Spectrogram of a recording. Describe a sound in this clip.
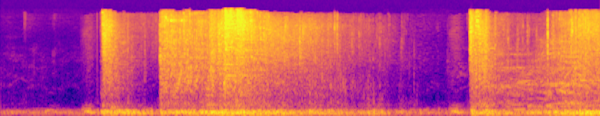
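A heavy blow lands with a crunching impact.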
